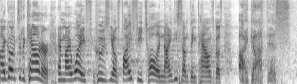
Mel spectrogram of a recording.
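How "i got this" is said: put-on deep voice, low and hushed, near whisper. Husband retells his wife stepping up to the store counter, in a mock deep voice. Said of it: "it's the deep voice".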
